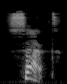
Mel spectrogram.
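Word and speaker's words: שת: that's what Seth means set see Seth means appointed in English it comes it's pronounced set okay and there are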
